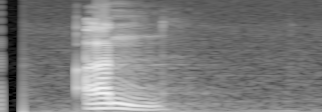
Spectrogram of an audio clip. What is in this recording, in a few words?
uspanteko; maduro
